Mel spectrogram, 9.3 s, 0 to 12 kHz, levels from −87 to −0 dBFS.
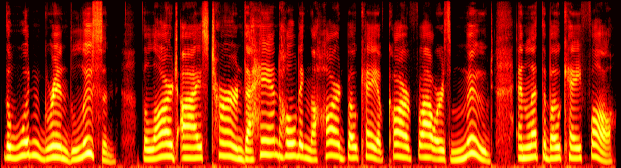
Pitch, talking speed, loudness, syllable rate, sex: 215 Hz, 150 wpm, -16 LUFS, 4.0 syllables/s, female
